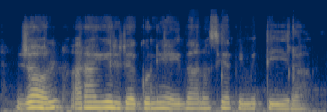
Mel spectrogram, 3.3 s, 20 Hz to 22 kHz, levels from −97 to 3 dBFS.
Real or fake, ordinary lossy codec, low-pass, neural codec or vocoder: real; Opus, 16 kbps; 14.4 kHz; none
